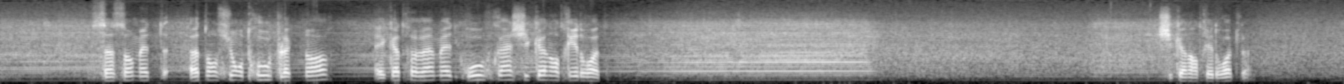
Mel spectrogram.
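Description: A man reads out rapid notes over a helmet intercom, close by.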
